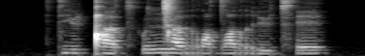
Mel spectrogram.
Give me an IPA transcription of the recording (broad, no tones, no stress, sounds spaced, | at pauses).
t j y ǃ a t͡sʼ u ŋ͡ǀ a r ɛ dˤ i r y t͡sʼ e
